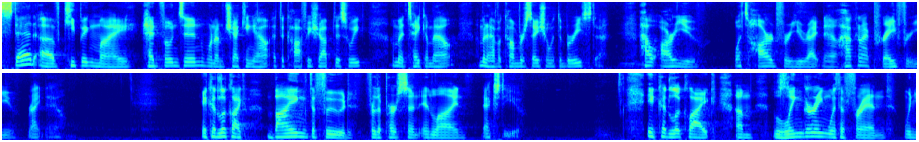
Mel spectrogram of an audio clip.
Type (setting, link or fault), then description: setting, large echoing room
